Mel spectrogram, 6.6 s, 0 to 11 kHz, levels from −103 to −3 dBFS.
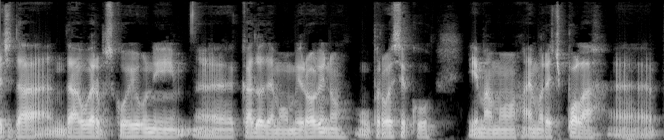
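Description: Nothing technical goes wrong anywhere in this speech recording, so there's no fault to point to at any moment.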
